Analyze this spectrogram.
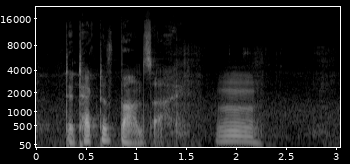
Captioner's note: munches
